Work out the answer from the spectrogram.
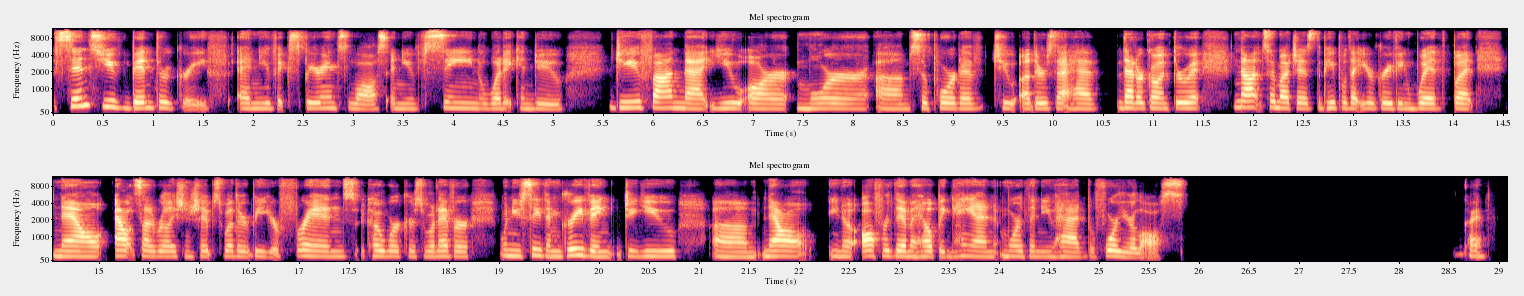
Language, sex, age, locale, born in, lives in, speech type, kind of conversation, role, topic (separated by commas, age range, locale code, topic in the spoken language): English, female, 25-29, en-US, United States, United States, conversation, podcast, host, How can experiencing loss together strengthen our relationships?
